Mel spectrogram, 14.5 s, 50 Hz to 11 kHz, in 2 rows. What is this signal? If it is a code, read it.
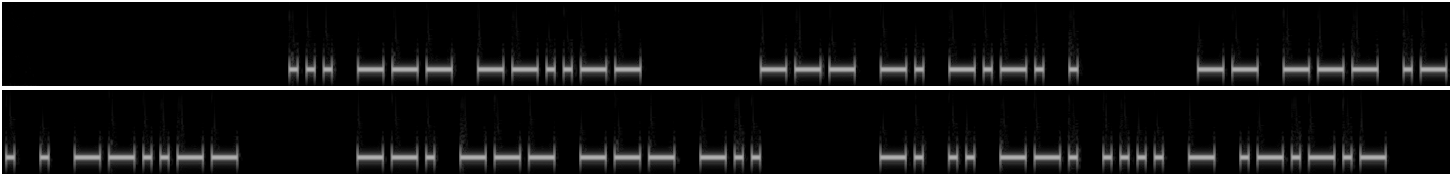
Morse code, heard as a keyed tone, about 28 wpm, 700 Hz. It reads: SO, ONCE MORE, GOOD NIGHT.
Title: 2x Word-Spacing - Sentences from Top 300 Words - 28wpm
